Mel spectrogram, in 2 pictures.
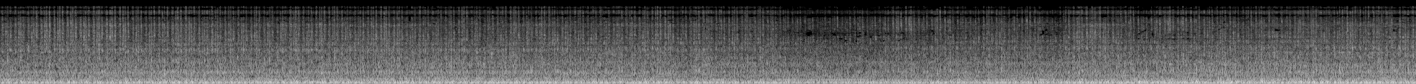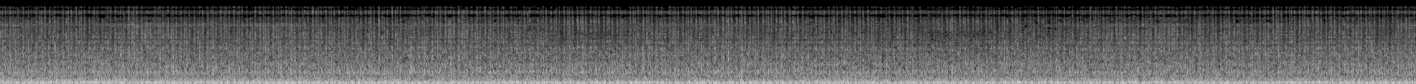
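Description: Hino F20C V8 diesel engine of a tracked paddy-field tilling machine running steadily with a deep, even sound.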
